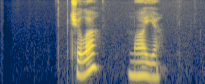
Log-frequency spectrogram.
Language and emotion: Russian, neutral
